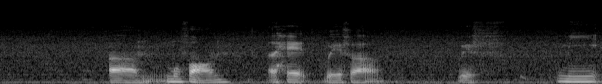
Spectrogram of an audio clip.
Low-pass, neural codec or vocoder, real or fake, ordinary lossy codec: none; none; real; none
